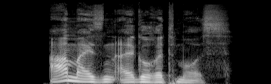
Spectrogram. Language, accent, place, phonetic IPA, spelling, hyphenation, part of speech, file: German, Germany, Berlin, [ˈaːmaɪ̯zn̩ˌʔalɡoʀɪtmʊs], Ameisenalgorithmus, Amei‧sen‧al‧go‧rith‧mus, noun, De-Ameisenalgorithmus.ogg
- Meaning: ant algorithm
